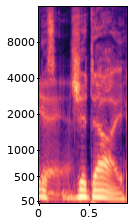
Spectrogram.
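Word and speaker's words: Je'daii: And of course, it was Tython where they first sort of rose to prominence, and the Jedi, but spelled a different way. So I don't actually know how you say it, but it's J-E-D apostrophe A-I-I. – I think Jedi.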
